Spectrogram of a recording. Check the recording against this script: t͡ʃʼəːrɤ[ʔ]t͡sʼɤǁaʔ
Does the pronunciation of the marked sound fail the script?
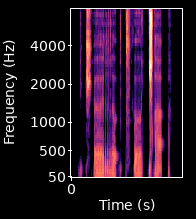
no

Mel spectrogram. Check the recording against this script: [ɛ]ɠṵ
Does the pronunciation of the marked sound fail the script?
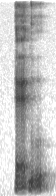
yes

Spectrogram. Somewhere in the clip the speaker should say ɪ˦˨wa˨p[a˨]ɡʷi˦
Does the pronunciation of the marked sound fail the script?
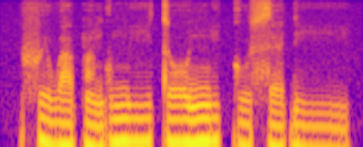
yes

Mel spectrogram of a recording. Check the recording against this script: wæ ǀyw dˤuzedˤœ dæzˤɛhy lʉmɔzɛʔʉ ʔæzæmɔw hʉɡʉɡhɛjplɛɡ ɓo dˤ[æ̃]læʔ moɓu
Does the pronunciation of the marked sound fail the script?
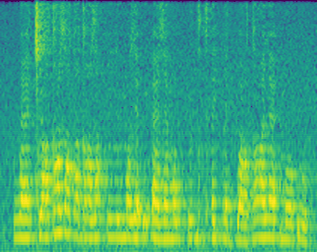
yes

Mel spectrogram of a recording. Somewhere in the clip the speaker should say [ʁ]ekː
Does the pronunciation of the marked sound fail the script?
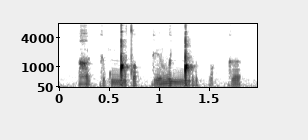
no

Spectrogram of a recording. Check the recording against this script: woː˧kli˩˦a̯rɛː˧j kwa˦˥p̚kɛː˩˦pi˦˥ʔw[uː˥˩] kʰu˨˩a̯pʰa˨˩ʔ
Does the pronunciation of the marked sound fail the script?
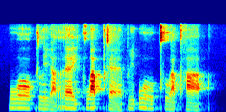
yes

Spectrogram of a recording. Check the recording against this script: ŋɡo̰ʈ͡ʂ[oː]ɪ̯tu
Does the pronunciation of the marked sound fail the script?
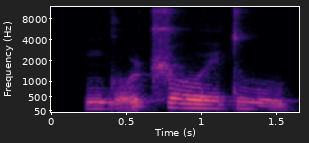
no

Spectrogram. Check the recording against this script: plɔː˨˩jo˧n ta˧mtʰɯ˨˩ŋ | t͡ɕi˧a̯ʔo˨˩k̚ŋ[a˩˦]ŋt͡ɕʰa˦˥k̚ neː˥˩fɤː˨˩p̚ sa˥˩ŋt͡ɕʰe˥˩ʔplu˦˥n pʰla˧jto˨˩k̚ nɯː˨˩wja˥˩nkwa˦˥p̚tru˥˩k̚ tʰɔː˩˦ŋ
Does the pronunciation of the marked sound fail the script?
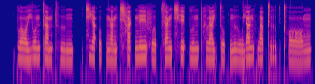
no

